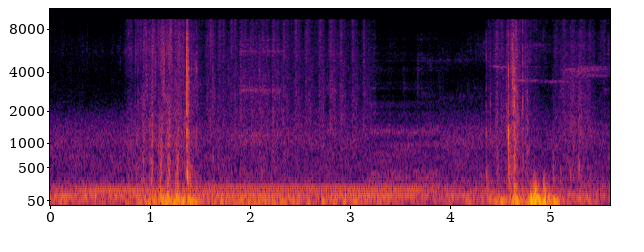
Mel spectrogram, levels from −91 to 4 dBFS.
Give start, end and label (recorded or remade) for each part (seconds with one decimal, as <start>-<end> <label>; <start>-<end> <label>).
0.0-3.2 recorded; 3.2-3.9 remade; 3.9-5.6 recorded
